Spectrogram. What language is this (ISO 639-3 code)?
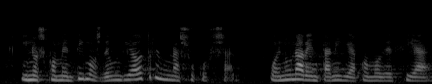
spa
